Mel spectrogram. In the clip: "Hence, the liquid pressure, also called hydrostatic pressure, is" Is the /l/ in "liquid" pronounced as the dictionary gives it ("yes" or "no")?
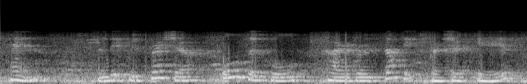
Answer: yes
